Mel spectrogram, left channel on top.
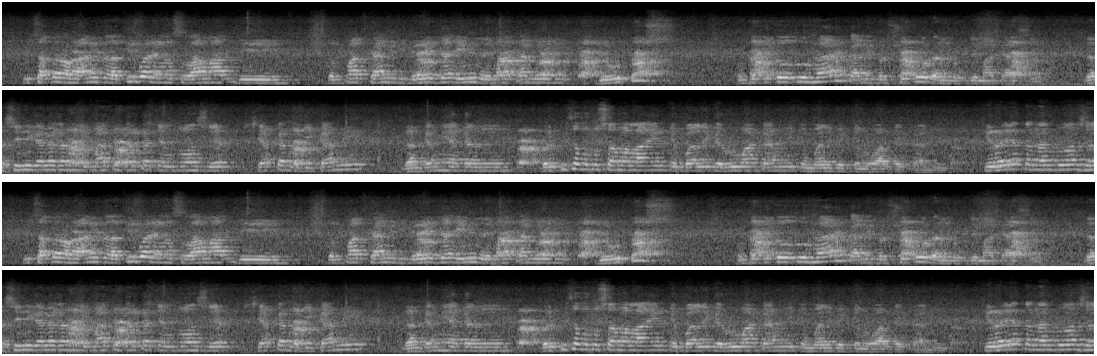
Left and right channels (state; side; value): identical; both; correlation 1.00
